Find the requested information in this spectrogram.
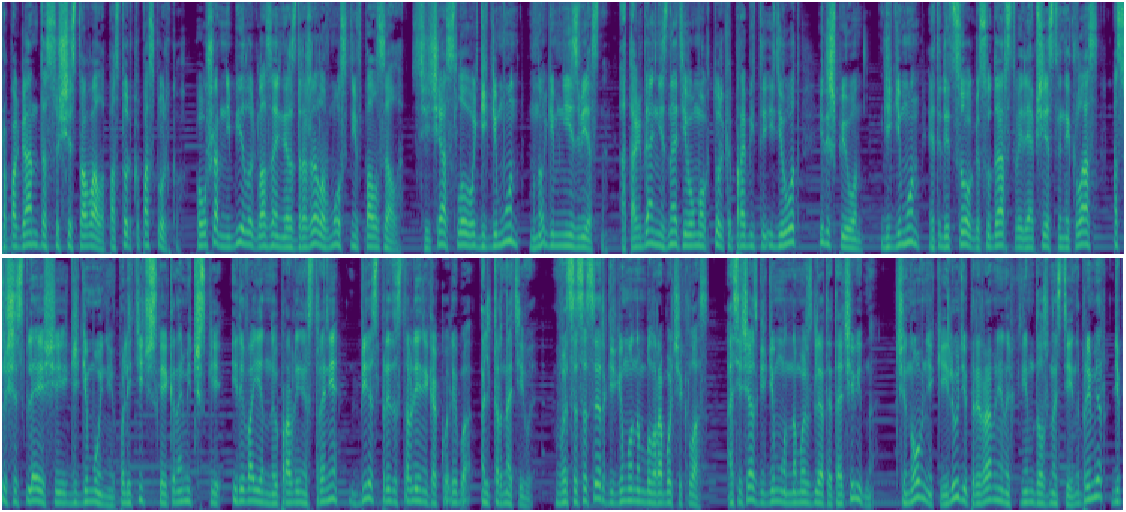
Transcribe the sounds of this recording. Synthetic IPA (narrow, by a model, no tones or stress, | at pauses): pɾəpɐɡand̪əsʊɕːɪst̪vɐvalˠəpɐsko̞lʲkʊpɐsko̞lʲkʊ̥pəʊʂamnʲɪbʲilˠəɡlˠɐzanʲɪɾəzd̪ɾɐʐalˠəvmo̞sknʲɪfpɐlˠza̰lˠə̰ | sʲɪt͡ɕasːlˠo̞vəɡʲɪɡʲɪmo̞nmno̞ɡʲɪmnʲɪɪzvʲe̞snəɐt̪ɐɡd̪anʲɪznatʲjɪvo̞mo̞kt̪o̞lʲkəpɾɐbʲit̪ɨjɪdʲɪo̞t̪ | ilʲɪʂpʲɪo̞n | ɡʲɪɡʲɪmo̞nɛt̪əlʲɪt̪so̞ɡəsʊd̪arst̪vəilʲɪɐpɕːe̞st̪vʲɪnːɨjklˠas | ɐsʊɕːɪst̪vlʲæjʉɕːɪjəɡʲɪɡʲɪmo̞nʲɪjʊpəlʲɪtʲit͡ɕɪ̥skəjɪkənɐmʲit͡ɕɪ̥skʲɪjəilʲɪvɐje̞nːɨjəʊpɾɐvlʲenʲɪjəfst̪ɾɐnʲe̞bʲɪspɾʲɪd̪əst̪ɐvlʲenʲɪjəkɐko̞jlʲibə̰ɐlʲt̪ərnɐtʲivɨ̰ | vɛsɛsɛsɛrɡʲɪɡʲɪmo̞nəmbɨlˠrɐbo̞t͡ɕɪjklˠa̰s | ɐsʲɪt͡ɕasɡʲɪɡʲɪmo̞nːɐmo̞jvzɡlʲat̪ɛt̪əɐt͡ɕɪvʲid̪nət͡ɕɪno̞vnʲɪkʲɪːlʲudʲɪpɾʲɪravnʲɪnːɨxkːnʲimd̪əlˠʐnɐsʲtʲejnəpɾʲɪmʲe̞rdʲɪ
